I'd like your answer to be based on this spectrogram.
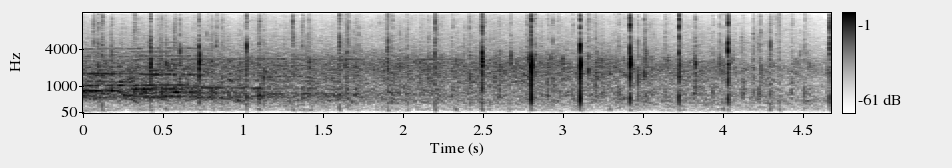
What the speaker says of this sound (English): Can we have a huge round of applause for Naomi?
